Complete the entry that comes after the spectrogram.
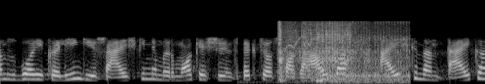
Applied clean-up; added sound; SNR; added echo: none; Engine starting; 1 dB; none.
